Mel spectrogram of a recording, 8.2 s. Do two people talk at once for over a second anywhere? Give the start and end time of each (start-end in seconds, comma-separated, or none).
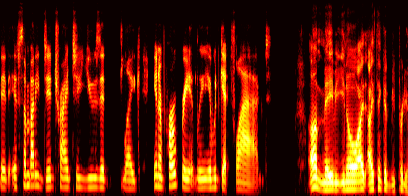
none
